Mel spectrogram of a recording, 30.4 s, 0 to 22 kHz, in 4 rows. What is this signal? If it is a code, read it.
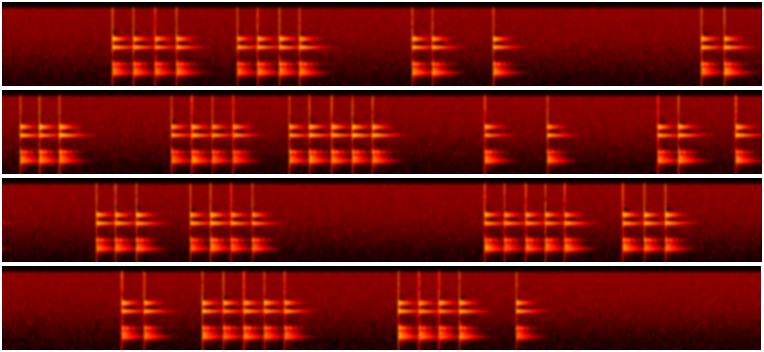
Tap code, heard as taps on a metal pipe, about 5 knocks a second. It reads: TF HUAFO X JQ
